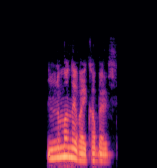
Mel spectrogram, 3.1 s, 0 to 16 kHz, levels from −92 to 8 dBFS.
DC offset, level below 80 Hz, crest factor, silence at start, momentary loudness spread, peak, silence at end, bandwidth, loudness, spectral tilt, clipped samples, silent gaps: under 0.1%; -54 dBFS; 16 dB; 0.95 s; 12 LU; -2 dBFS; 0.95 s; 4.7 kHz; -15 LUFS; -10 dB/octave; under 0.1%; none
